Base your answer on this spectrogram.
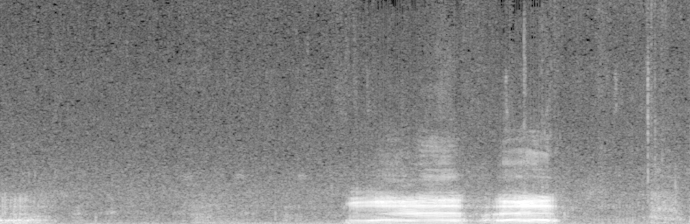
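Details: Massive African buffalo bull hunted by four male lions in the wild, calling in distress as the herd arrives: after several quiet seconds, two loud, wavering, harmonic bellows, the first longer, the second shorter and rising then falling.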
